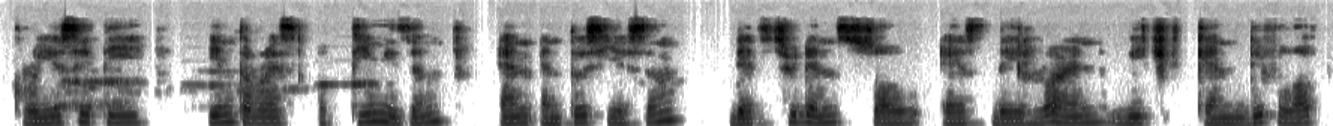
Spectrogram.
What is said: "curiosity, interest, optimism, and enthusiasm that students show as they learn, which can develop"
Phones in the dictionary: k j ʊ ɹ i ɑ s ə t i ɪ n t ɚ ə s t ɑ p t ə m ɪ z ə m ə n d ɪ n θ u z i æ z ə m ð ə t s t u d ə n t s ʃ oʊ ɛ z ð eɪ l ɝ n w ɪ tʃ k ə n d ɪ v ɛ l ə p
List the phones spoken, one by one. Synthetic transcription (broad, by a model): k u ɹ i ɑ s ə t i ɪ n t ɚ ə s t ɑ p t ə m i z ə m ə n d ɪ n t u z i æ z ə m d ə t s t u d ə n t s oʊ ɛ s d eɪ l ɝ n w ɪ tʃ k ə n d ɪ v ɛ l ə p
